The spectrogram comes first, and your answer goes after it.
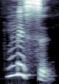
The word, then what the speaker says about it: listen: the child because and listen t is silent the child who is holding tea will sit down and this is how we say this word listen all right so pause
